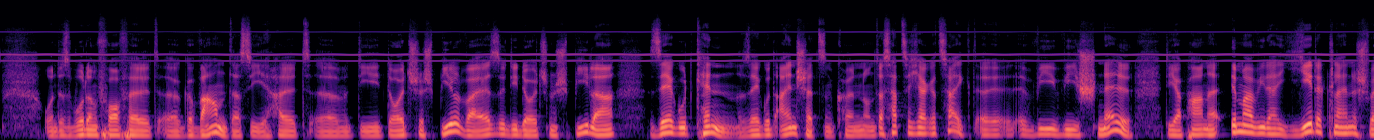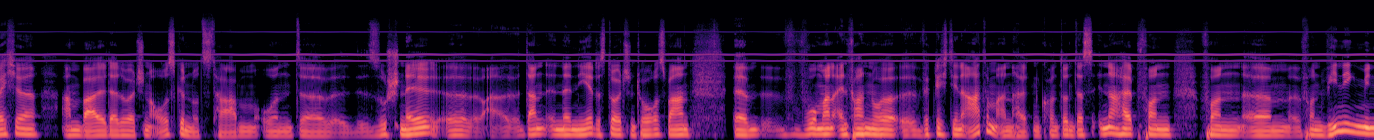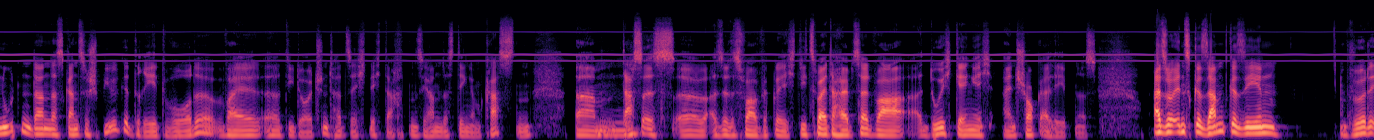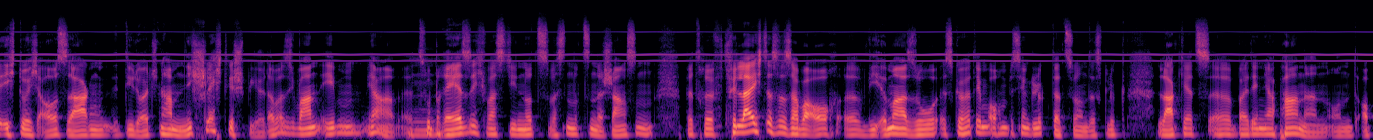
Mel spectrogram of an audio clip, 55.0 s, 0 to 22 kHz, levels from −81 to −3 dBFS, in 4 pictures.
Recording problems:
high-pitched whine; noticeable; throughout; 5 kHz, 15 dB below the speech

